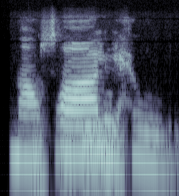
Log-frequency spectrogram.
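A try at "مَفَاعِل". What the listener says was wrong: Jadi fa-nya panjang.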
